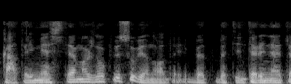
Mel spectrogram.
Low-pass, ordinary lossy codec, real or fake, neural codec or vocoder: 19.8 kHz; AAC, 24 kbps; real; none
